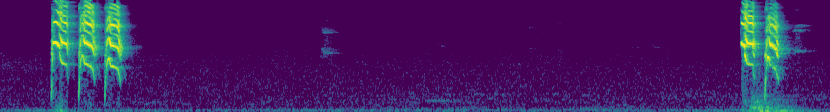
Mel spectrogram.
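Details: Indian ringneck parrot chirping: two bursts of harsh, high, rasping notes, the first a rapid triple and the second a shorter double, separated by about six seconds of silence.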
